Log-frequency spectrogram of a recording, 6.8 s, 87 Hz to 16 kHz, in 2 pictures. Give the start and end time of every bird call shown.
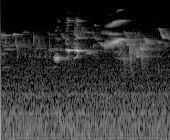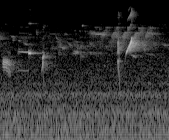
[1.10, 2.00] Iiwi (Drepanis coccinea)
[3.60, 4.40] Iiwi (Drepanis coccinea)
[5.20, 6.70] Hawaii Amakihi (Chlorodrepanis virens)

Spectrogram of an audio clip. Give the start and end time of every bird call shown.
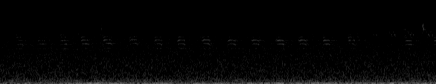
[0.00, 4.37] Red-breasted Nuthatch (Sitta canadensis)
[0.02, 1.62] Yellow-rumped Warbler (Setophaga coronata)
[3.52, 4.37] Yellow-rumped Warbler (Setophaga coronata)

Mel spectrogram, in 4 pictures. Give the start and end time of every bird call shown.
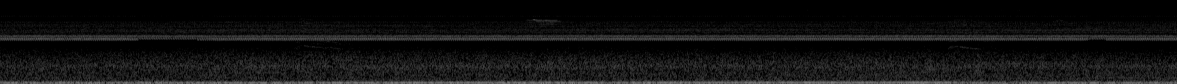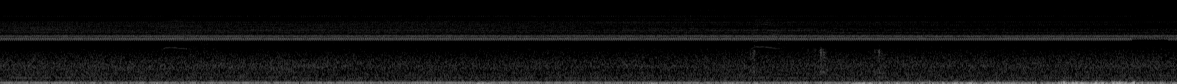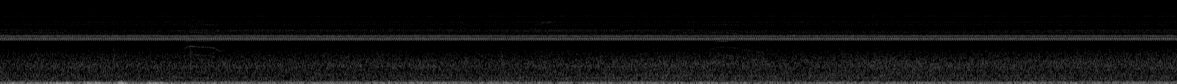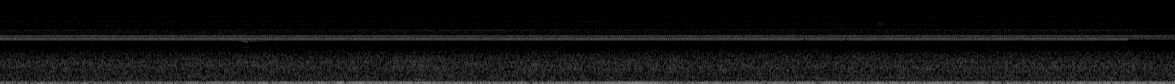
[5.14, 5.64] Cedar Waxwing (Bombycilla cedrorum)
[25.14, 25.84] Gray Catbird (Dumetella carolinensis)

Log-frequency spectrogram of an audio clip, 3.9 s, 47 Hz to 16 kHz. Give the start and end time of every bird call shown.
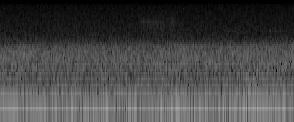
[1.71, 2.31] Gray Catbird (Dumetella carolinensis)
[2.81, 3.91] Blue Jay (Cyanocitta cristata)

